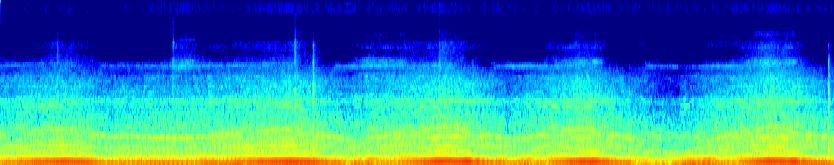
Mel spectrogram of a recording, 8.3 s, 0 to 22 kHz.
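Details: Mazda 6 after piston replacement, now hard to start and won't idle; revs keep surging up and sagging back every second or two in a slow hunt; high unstable idle.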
